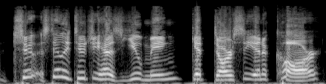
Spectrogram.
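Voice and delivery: ordinary talk, nothing marked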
